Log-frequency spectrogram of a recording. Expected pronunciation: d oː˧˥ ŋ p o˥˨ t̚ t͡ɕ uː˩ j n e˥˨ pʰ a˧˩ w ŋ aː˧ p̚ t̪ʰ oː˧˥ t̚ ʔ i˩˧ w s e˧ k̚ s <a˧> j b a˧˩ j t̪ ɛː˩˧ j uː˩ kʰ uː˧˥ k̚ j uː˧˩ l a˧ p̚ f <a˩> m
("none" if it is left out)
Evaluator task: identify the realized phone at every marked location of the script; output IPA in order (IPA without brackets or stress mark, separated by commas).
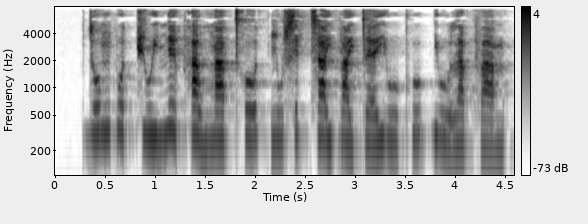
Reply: a˧, a˩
